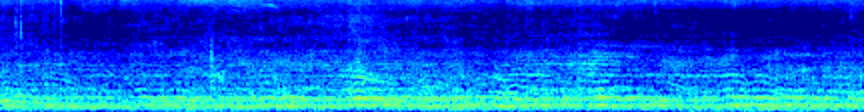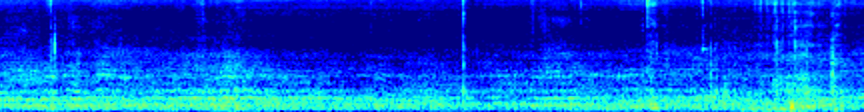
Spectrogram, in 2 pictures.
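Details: Swarm of Iberian honey bees flying outside a Langstroth beebox near Roquetes in southern Tarragona, Catalonia, Spain: continuous layered droning hum from many wings, fairly even in loudness, with faint sharp clicks scattered through.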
